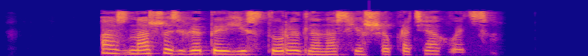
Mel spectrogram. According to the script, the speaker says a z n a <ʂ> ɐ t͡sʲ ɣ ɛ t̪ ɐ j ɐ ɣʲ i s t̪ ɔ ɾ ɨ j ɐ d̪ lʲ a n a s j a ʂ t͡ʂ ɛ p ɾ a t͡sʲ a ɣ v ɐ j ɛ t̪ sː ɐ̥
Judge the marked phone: incorrect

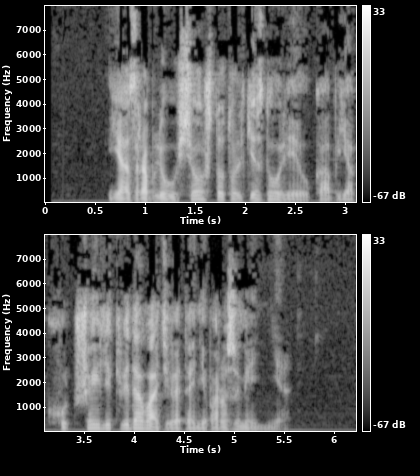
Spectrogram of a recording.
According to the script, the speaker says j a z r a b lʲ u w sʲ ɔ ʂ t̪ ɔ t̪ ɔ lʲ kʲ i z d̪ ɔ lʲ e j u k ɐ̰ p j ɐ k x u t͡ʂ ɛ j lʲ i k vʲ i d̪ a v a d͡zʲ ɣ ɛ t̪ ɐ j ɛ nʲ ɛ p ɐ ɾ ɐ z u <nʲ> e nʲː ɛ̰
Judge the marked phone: incorrect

